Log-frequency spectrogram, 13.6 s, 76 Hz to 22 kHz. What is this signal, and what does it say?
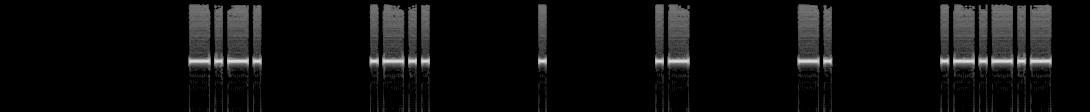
Morse code, heard as a keyed tone, about 15 wpm, spaced as for 5 wpm, 1000 Hz. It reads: CLEAN.
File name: qotdfiles / 5wpm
